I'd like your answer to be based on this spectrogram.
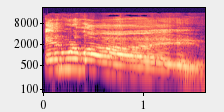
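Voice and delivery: drawn-out game show host announcer voice. Giving your best attempt at a game show host impersonation. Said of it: "my best attempt at a game show host impersonation".

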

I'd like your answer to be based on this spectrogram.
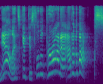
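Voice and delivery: put-on high-pitched, loud little-kid voice. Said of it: "when Caden said".

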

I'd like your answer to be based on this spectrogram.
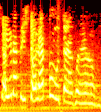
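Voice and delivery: put-on, mock girl's voice. Gamer voicing the in-game pistol as it talks, in a put-on girly voice. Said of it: "hace la voz así de jeva toda puta".

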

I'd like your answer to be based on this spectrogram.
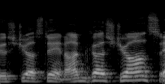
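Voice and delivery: newscaster reading delivery. Joking that a name sounds like a news anchor's: newscaster voice. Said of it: "sounds like a newscaster".

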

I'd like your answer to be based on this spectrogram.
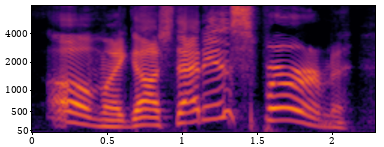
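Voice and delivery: yelling out loud. Streamer reacts to an icon in a game: yelling out loud. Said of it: "I just yelled that out loud in my house".

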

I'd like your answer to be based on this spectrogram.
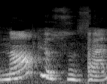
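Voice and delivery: high, suspicious woman's voice.

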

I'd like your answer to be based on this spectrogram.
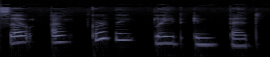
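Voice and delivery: quiet, machine-like robotic voice. Telling her team she's currently in bed, talking like a robot. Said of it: "I don't know why I'm talking like a robot".

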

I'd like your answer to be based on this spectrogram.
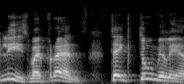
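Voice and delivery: very high-pitched cartoon count character voice. Voicing a rich Emirati offering esports money, in a Count from Sesame Street voice. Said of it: "like the count from Sesame Street".

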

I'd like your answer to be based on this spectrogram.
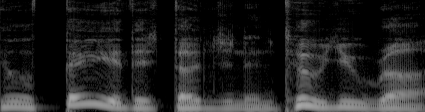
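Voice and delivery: very loud, high-pitched, dim-witted brute voice. Narrating a dungeon adventure, redoing a character's threat in a dumb-guy character voice. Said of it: "he sounds like he would talk more like".

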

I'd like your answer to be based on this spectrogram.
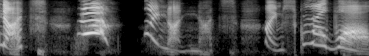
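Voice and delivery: bouncy, sing-song, weird-sounding voice. Getting into a character voice and introducing the character Screwball, Screwball cartoon voice. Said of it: "let's get into the scribble voice".

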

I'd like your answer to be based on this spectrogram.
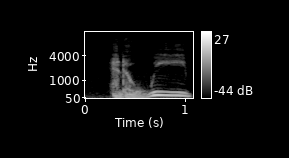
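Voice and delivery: ordinary delivery, nothing marked

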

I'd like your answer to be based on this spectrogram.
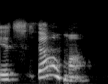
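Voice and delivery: imitated little girl voice. Retelling a recording of a little girl heard on an investigation: imitating a little girl's voice. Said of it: "in a little girl's voice".

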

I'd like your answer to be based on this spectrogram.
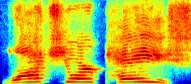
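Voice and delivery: mock yelling. Retelling yelling at a wrestler during a match: imitating own past yell. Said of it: "I start yelling".

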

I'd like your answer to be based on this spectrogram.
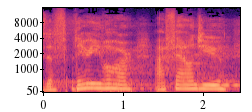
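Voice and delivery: mock crying, high, tearful voice. Retelling how mom found the lost child: imitating mom crying. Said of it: "and she's crying".

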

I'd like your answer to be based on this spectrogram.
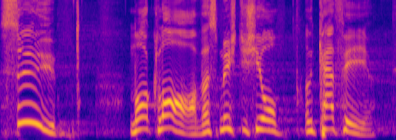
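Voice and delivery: loud, bad put-on Saxon accent. Retelling ordering coffee at a gas station on tour, attempting a Saxon accent. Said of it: "probiert, sächsisch zu reden".

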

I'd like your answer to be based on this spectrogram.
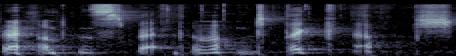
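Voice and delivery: words said with laughter breaking in. Telling a funny story, speaking while laughing. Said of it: "I'm just laughing because it's funny".

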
